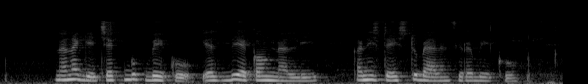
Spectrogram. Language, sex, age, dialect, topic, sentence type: Kannada, female, 51-55, Coastal/Dakshin, banking, question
